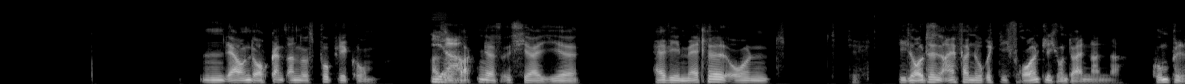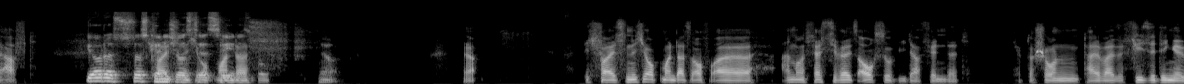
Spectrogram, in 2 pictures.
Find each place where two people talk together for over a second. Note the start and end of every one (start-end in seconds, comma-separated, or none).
13.2-14.6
